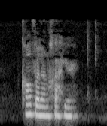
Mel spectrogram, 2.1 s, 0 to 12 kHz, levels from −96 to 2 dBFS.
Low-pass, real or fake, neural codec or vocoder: 7.2 kHz; real; none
